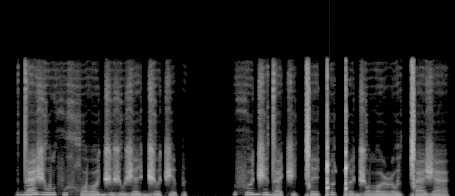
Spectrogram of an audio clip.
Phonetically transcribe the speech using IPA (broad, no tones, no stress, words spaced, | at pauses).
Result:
dæ ʒolfuxχʷɛ lˠyd͡ʒʉʒuʒɛi̯ d͡ʒɵt͡ʃep | fɵd͡ʒedæt͡ʃi ǀeǃɵǃød͡ʒu lˠʉɭolʲǀæʒæ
